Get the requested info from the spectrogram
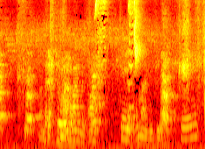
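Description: A dog barking and whining in a string of short calls, with a couple of sharp, high squeals about halfway through.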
